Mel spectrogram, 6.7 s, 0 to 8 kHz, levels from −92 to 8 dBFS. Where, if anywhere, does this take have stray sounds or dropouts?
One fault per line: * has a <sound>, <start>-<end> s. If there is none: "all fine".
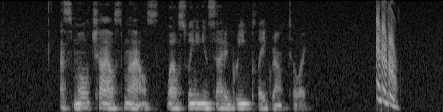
* has a chirp, 5.6-6.0 s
